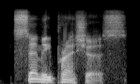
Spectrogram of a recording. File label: "Semiprecious", British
